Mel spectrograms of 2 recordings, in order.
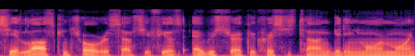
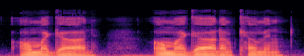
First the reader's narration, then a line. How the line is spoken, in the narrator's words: Katie moans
